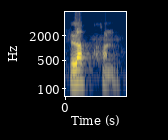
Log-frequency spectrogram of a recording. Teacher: কারণ হচ্ছে যে এই যুক্ত ব্যঞ্জন ক্ষীয় এর সাথে আরেকটি বর্ণ যুক্ত হয়েছে, এই জন্য এই ল এর সাথে যে অ রয়েছে সে অ এর উচ্চারণটা অবিকৃত থাকবে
